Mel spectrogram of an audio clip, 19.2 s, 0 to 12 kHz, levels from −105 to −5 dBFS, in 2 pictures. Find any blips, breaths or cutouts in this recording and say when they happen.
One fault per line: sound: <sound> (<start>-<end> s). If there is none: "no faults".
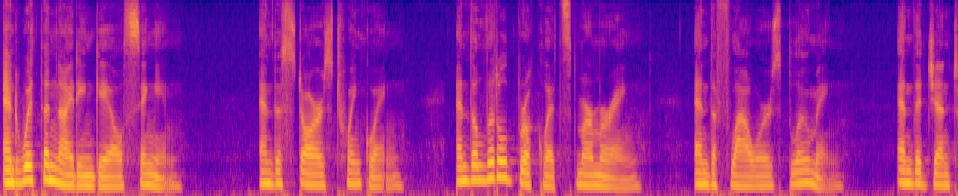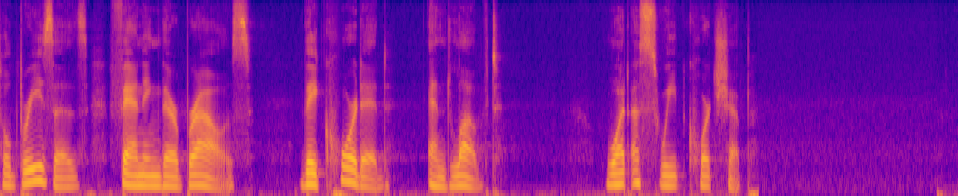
no faults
